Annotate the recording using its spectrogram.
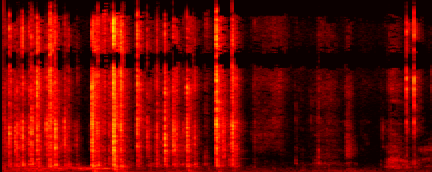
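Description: Typing on a computer keyboard: a quick run of keystrokes for about two and a half seconds, then a few scattered key presses.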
